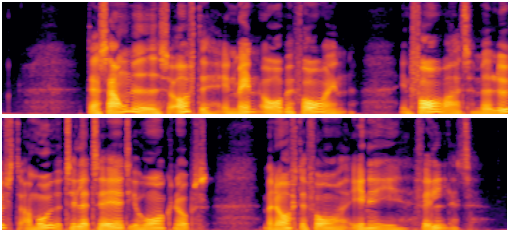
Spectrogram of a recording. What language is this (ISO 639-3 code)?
dan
